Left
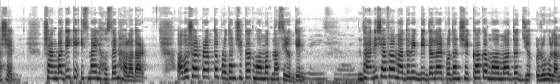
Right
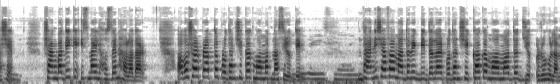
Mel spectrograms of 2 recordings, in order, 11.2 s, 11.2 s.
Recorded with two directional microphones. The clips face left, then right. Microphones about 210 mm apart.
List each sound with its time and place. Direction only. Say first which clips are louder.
0.0 s a woman's voice: left 3 dB; 30° left (ahead or behind)
7.2 s a woman's voice: left 1 dB; 35° left (ahead or behind)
